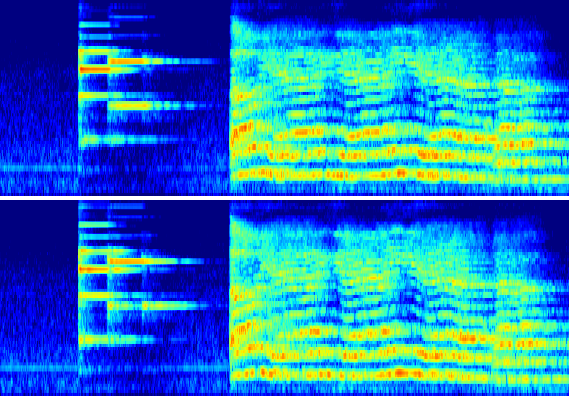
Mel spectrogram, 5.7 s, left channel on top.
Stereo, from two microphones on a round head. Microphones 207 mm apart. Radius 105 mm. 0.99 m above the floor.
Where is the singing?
65° right (ahead or behind), 1.4 m.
